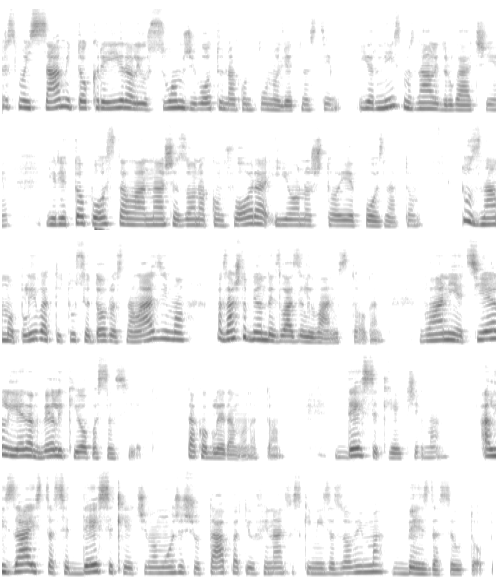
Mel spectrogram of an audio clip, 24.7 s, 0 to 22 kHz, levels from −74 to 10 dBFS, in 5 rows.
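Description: A phantom power thump hits this speech recording at 5.87 to 5.97 s: a supply switched on or off on the live input, and the voltage step rode through the coupling capacitors. It comes out as a deep thump peaking at about -29 dBFS, dying away within roughly 23 ms.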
